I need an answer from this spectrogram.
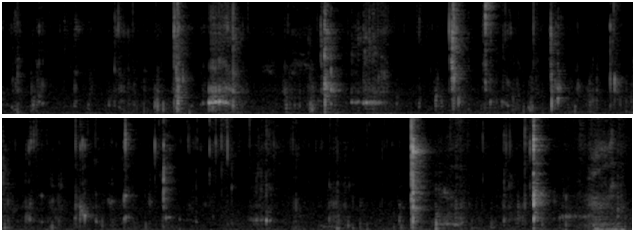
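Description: Faint close-up chewing of mutton curry and basmati rice eaten by hand. Many irregular mouth clicks, with two sharper ones near the end.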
